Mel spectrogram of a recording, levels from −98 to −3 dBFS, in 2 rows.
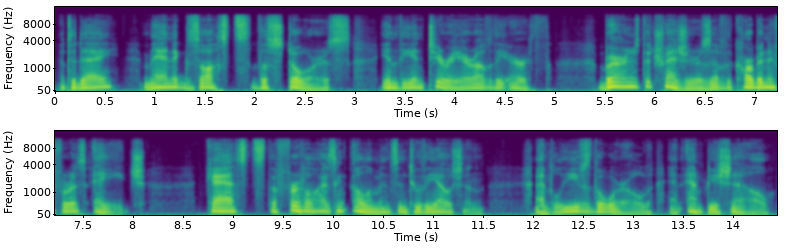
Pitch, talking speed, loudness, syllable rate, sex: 120 Hz, 140 wpm, -20 LUFS, 4.5 syllables/s, male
